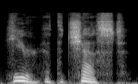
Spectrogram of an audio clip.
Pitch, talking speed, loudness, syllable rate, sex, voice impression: 120 Hz, 175 wpm, -14 LUFS, 4.1 syllables/s, male, very masculine, slightly old, very thick, slightly tensed, slightly powerful, bright, soft, clear, fluent, slightly raspy, cool, intellectual, slightly refreshing, sincere, calm, friendly, very reassuring, unique, slightly elegant, wild, slightly sweet, lively, kind, slightly modest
